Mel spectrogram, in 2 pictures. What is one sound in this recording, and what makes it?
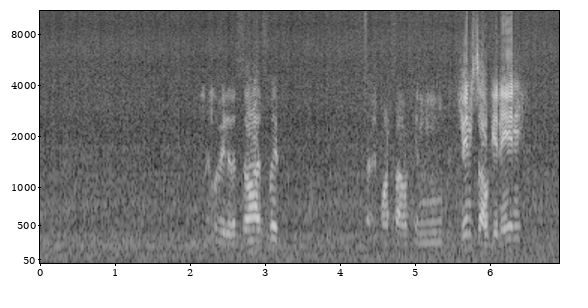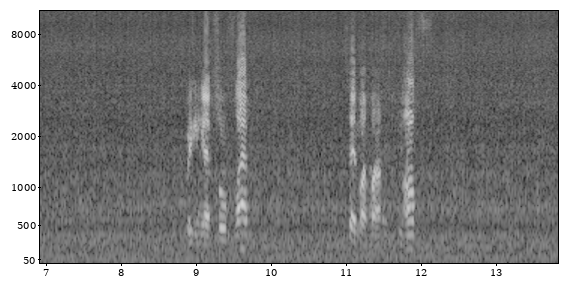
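A small plane's engine drones steadily in the cabin.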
